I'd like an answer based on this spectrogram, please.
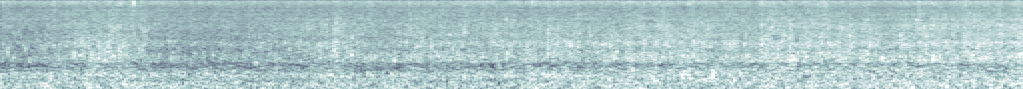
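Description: Heavy storm surf: a wave's foaming swash rushes up the sand and washes around a microphone held at water level, a steady rushing hiss of moving water.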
